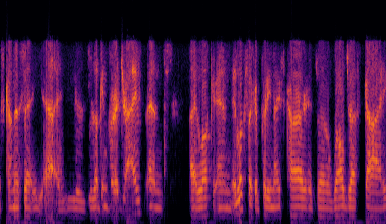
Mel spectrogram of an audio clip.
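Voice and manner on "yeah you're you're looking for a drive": deep, low, nasal-toned voice. Retelling what a driver said from an SUV: imitating a low, nasally voice. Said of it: "this kind of low, nasally voice".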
